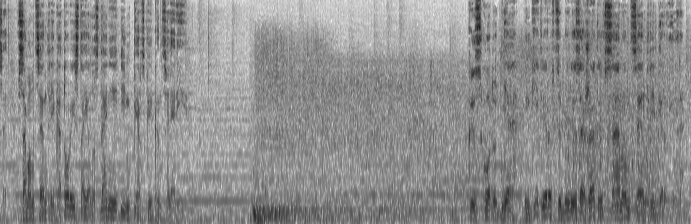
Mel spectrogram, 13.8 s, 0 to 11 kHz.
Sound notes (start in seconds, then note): 5.0 sounds of battle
